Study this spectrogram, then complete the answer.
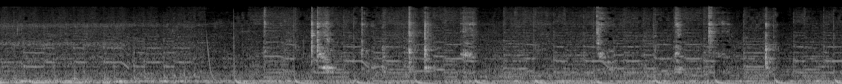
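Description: Poha with chopped onion, tomato and green chilli cooks in a pan at home, a continuous soft sizzle broken by scattered stirring clicks and light taps of a spoon against the pan, close by, with no voices.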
